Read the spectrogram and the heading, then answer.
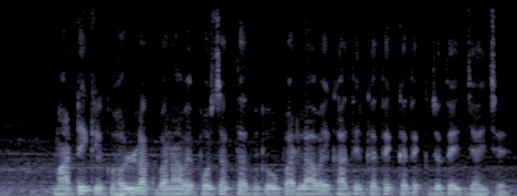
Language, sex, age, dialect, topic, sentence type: Maithili, male, 18-24, Eastern / Thethi, agriculture, statement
